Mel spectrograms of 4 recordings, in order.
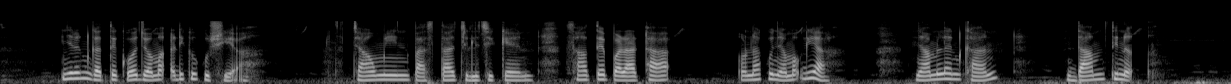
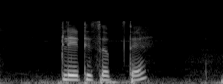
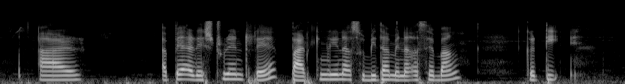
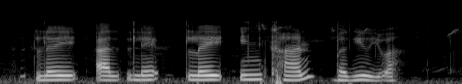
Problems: none marked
